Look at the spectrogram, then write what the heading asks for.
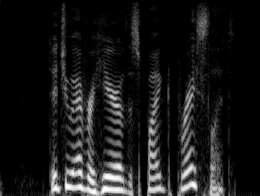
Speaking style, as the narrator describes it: cried Flambeau

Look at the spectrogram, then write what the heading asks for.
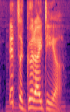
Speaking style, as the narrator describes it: he said in his usual mentor voice

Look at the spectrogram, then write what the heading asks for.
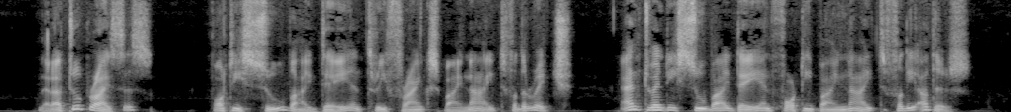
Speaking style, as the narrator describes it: La Rapet answered gravely

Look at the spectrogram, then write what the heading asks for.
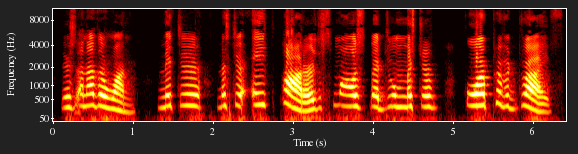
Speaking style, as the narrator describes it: he shouted

